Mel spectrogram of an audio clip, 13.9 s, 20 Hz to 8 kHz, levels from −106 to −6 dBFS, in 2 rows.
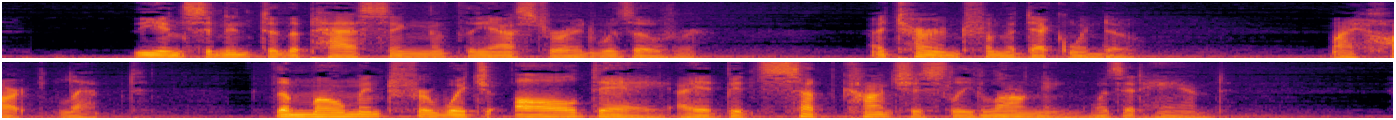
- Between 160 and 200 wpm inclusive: No, average, 140 wpm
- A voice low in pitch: Yes, low, 100 Hz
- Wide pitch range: No, average, 3.6 semitones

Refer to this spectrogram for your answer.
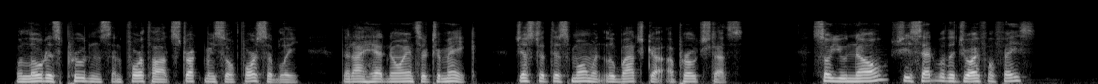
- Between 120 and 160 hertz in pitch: Yes, medium, 140 Hz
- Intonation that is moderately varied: No, narrow, 2.2 semitones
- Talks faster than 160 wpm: Yes, average, 170 wpm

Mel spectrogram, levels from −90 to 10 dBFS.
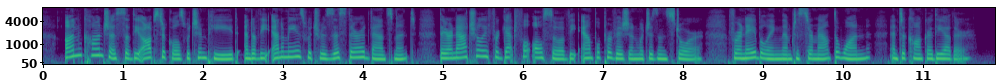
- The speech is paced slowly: No, average, 195 wpm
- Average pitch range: Yes, average, 3.6 semitones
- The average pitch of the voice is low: No, high, 215 Hz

